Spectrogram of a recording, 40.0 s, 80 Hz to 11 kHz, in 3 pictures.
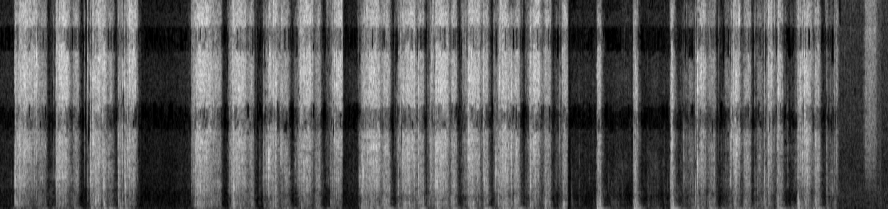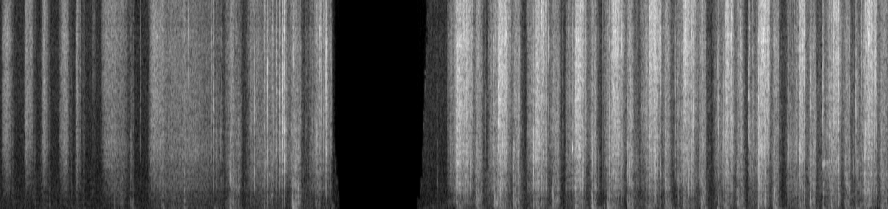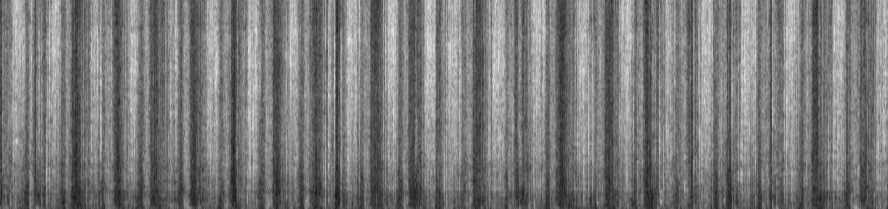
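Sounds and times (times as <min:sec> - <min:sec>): slime crackling and popping: 0:17.2 - 0:18.4, 0:20.0 - 0:39.9.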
